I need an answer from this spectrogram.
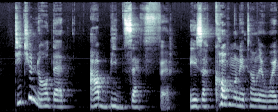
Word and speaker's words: a bizzeffe: This can be a little bit hard to pronounce at first because it has double Z and double F. For double Z, just remember pizza, so bizzeffe. And for the double F, just keep the sound of the F a little bit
